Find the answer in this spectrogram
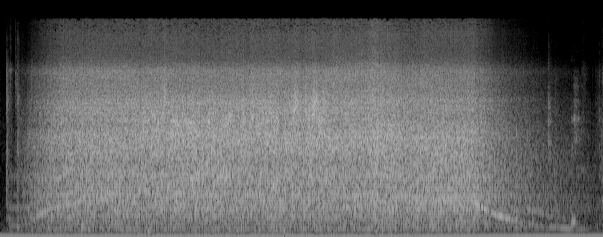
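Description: Vacuum cleaner switched on, its motor whining up to speed and running with a steady rush for about eight seconds. It is then switched off, and the motor winds down with a falling whine.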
